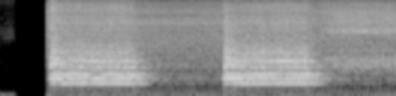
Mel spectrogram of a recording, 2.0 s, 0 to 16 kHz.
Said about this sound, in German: Ich habe gesehen, da hinten im Bahnsteig 3, da kommt schon unser Zug. Da sollten wir lieber einsteigen, bevor er uns wegfährt.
